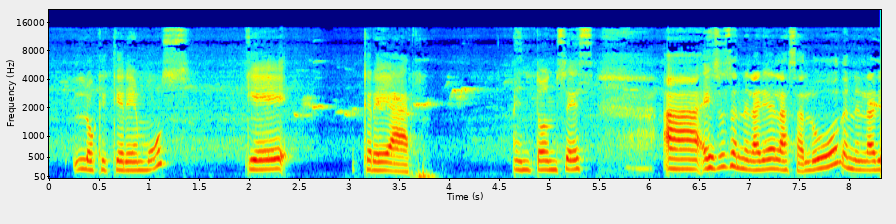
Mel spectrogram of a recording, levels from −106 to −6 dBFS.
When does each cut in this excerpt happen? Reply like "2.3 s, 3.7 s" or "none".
none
